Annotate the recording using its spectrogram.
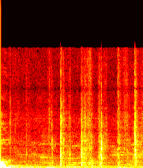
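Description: Deck of tarot cards being shuffled by hand: a soft rustle of cards with a few light clicks.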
